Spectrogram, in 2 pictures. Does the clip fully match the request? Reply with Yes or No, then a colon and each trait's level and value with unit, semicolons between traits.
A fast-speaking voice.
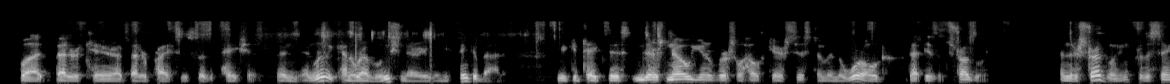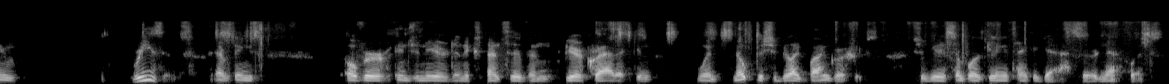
No: average, 180 wpm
